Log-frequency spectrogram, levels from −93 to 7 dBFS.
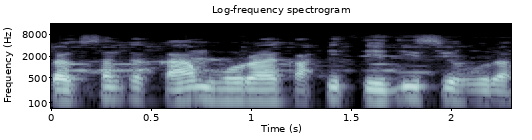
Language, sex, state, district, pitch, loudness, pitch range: Hindi, male, Uttar Pradesh, Muzaffarnagar, 120 Hz, -17 LUFS, 110-135 Hz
